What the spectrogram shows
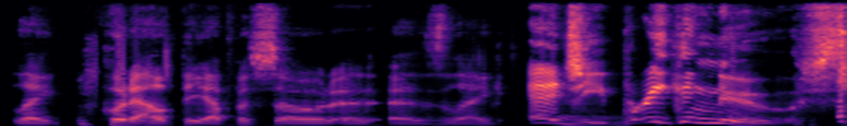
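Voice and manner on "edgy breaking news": slow, high breaking-news announcer; hammed-up newsreader announcement; radio announcer voice. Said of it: "as an insane radio announcer".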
